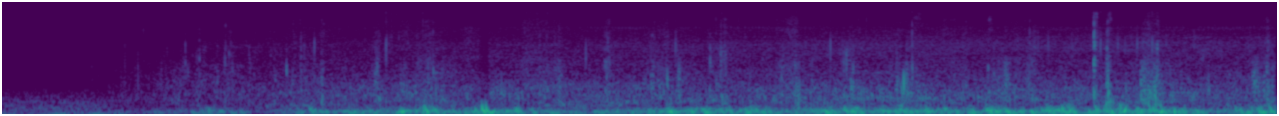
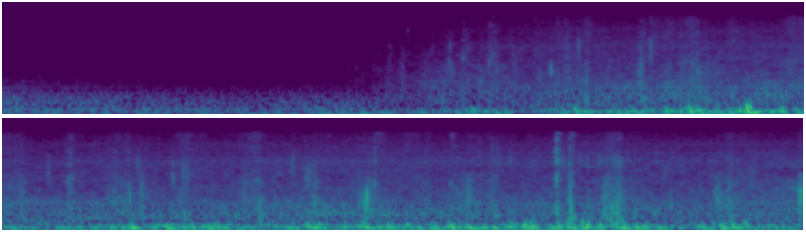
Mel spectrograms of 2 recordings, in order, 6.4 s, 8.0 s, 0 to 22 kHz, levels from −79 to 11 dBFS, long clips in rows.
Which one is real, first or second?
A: first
